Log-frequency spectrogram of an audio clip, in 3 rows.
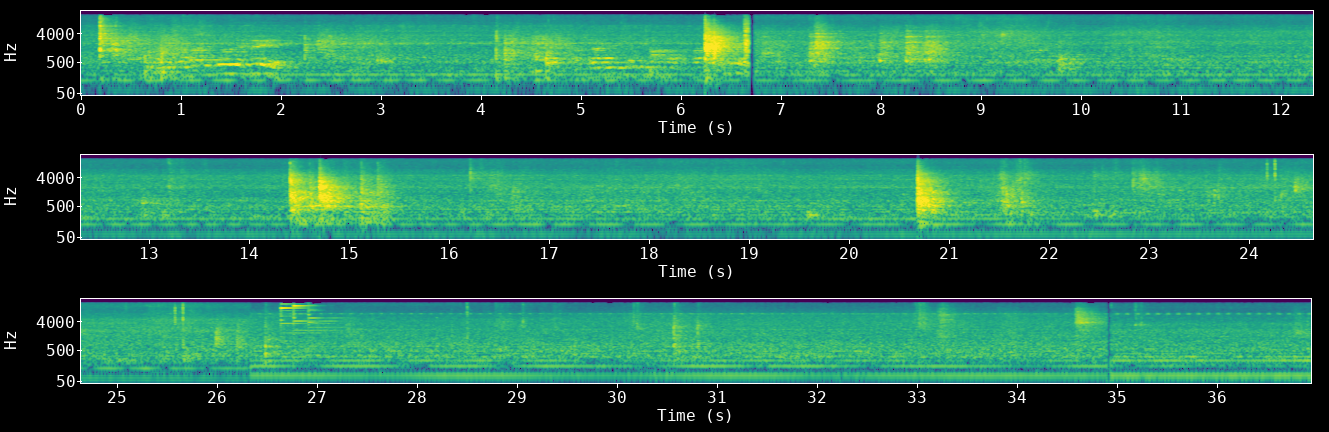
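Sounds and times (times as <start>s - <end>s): loud ringing clangs: 26.4s - 28.0s
steady low hum: 34.9s - 36.9s.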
